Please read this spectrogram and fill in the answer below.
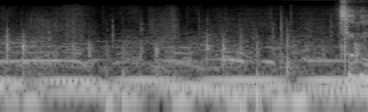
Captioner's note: chatter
